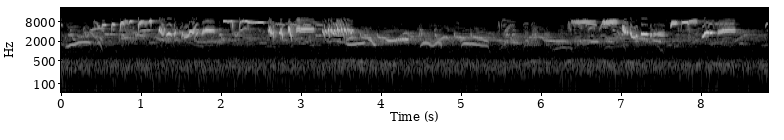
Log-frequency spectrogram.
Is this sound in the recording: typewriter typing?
no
